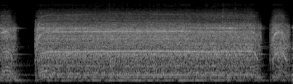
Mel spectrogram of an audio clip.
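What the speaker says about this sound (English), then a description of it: "I'm just going to poke a couple holes in here. Our poor little Makita's getting kind of tired here." A Makita power drill with a dull bit drilling holes for a boom extension runs as one loud, steady whine for about two seconds, with a short restart at the end.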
